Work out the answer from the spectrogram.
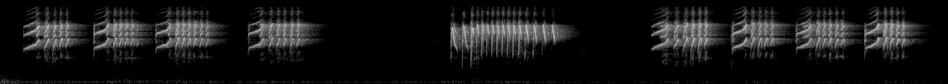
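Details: Kinoi bird singing, recorded as a master track to train and lure other birds: four short buzzy trilled bursts, a longer rattling phrase, then four more bursts, evenly spaced, high and clear on a silent background.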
